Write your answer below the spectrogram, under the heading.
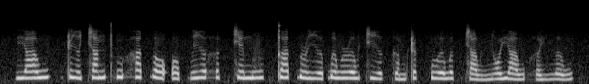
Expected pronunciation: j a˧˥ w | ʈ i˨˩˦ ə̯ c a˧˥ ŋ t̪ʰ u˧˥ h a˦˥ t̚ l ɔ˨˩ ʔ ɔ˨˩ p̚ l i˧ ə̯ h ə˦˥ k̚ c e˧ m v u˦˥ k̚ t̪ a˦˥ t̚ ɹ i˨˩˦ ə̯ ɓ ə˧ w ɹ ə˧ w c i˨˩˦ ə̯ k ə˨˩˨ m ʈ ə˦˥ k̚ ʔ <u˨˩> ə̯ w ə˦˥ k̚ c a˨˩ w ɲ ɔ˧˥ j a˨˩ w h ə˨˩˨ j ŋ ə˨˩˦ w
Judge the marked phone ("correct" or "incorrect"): incorrect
